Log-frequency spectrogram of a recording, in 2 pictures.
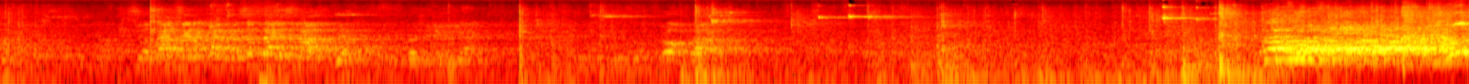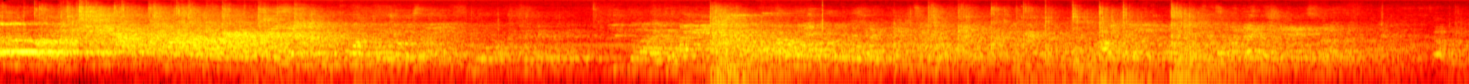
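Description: A futsal ball is kicked with sharp thuds in an echoing hall.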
